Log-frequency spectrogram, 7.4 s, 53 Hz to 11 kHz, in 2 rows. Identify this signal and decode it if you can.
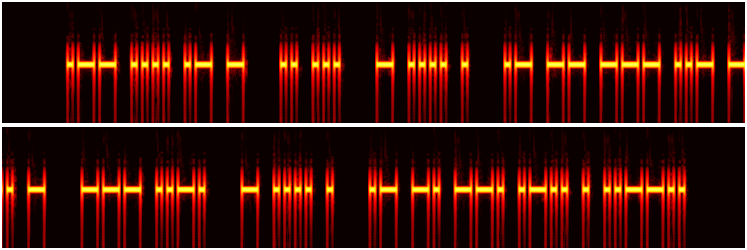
Morse code, heard as a keyed tone, about 44 wpm, 700 Hz. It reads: WHAT IS THE AMOUNT OF THE ANGLE?
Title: Sentences from Top 1500 Words 45wpm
